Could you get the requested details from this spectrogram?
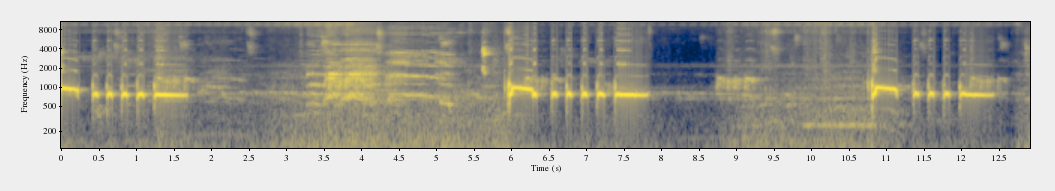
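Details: Perkutut, the zebra dove, of the Bangkok type, singing a lure song meant to get young birds singing: repeated phrases of a sharp whistled opening, five or six short pulsed coos and a long trailing note. Murmuring voices between phrases.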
